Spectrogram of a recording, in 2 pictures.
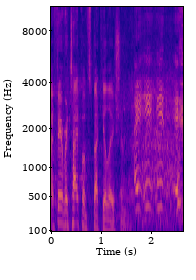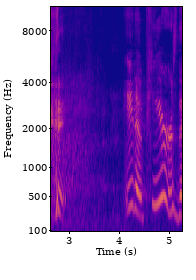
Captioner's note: laughter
